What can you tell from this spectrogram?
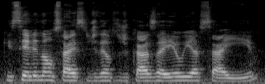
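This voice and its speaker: A woman's voice: lowish voice, steady tone, fairly quick, slight background noise. Woman confiding a hard past. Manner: confiding, emotional storytelling that acts out others' voices. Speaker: vlogger telling a personal story. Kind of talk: personal testimony to camera.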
